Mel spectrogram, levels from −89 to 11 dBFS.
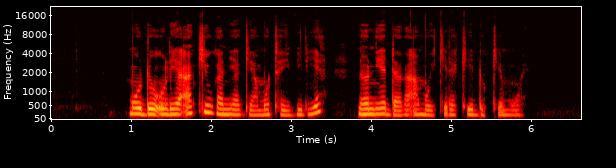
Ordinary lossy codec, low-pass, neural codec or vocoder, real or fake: none; 19.8 kHz; vocoder, 44.1 kHz, 128 mel bands, Pupu-Vocoder; fake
